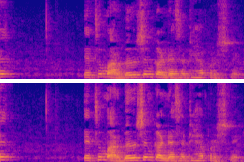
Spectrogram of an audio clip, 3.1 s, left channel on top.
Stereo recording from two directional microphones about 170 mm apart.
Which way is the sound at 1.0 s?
60° right (ahead or behind).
